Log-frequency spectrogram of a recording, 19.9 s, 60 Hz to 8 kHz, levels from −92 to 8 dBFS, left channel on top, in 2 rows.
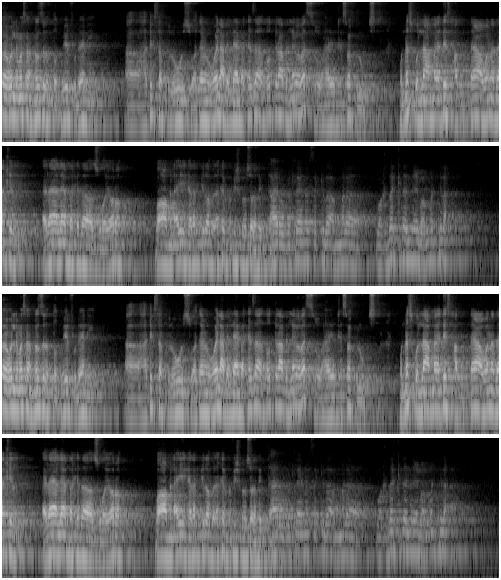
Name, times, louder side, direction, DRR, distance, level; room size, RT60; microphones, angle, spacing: voice 1, 0.0-1.8 2.5-7.4 8.0-10.3 10.7-12.3 13.0-15.4, right 2 dB, 20° right, 9 dB, 0.7 m, -29 dB
voice 2, 15.3-17.1 17.4-18.8, left 2 dB, 55° left, 1 dB, 1.0 m, -39 dB
22.0 x 7.5 x 8.5 m, 2.2 s
head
